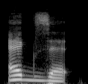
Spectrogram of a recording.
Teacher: the x is followed by a vowel sound but the first syllable is the strong one exit but we still pronounce the X like G exit this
